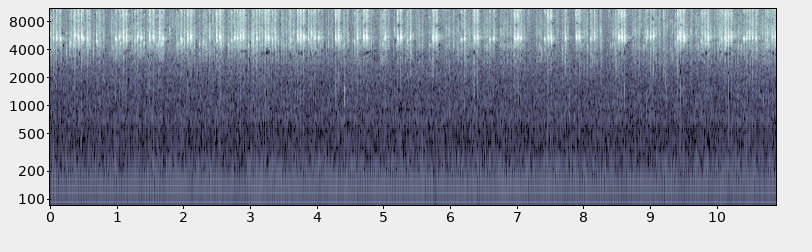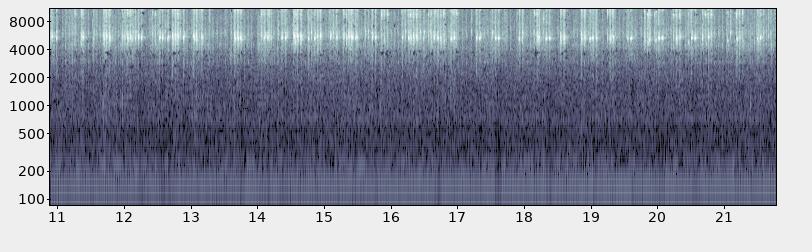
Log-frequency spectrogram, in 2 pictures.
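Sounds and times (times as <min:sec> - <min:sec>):
crickets chirping: 0:00.0 - 0:21.7.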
